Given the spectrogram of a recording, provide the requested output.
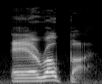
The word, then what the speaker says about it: Europa: If you just took the vowel sounds from the phrase hey you, you can hear this sound in Latin words, like the word for Europe, Europa.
